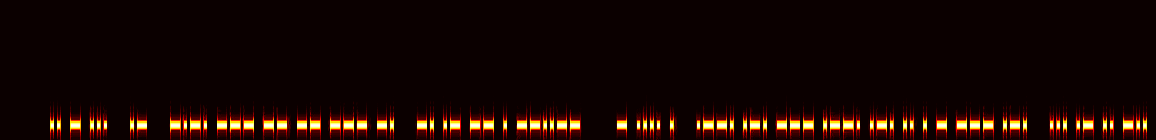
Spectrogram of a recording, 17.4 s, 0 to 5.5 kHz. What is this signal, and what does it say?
Morse code, heard as a keyed tone, about 24 wpm, 600 Hz. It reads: ITS A COMMON NAME, THE PROPRIETOR SAID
